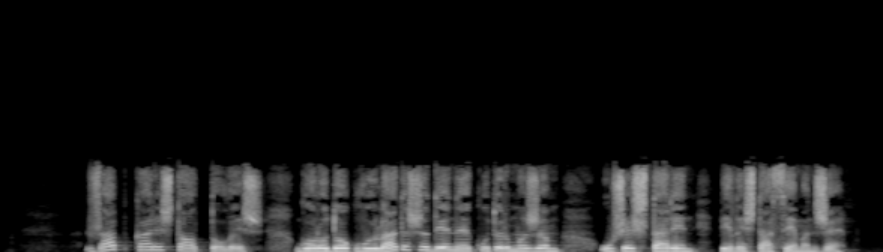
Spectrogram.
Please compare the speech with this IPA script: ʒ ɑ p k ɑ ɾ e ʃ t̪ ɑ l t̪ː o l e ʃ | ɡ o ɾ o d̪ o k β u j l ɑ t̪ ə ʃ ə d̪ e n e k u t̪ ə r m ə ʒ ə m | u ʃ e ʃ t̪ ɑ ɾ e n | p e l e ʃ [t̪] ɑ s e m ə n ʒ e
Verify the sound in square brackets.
correct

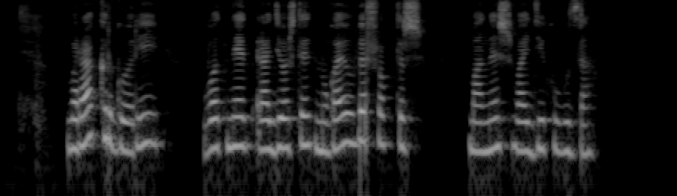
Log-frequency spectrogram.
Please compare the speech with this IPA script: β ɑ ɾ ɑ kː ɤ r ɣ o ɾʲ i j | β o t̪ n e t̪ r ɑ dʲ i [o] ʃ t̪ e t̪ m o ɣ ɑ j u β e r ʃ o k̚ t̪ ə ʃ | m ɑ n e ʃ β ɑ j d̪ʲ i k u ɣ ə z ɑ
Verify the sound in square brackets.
correct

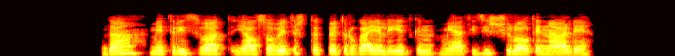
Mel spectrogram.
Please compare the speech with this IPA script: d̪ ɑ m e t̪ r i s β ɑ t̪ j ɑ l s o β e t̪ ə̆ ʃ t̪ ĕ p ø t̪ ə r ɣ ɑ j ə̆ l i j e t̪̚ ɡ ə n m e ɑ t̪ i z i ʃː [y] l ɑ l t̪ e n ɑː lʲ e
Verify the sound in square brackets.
correct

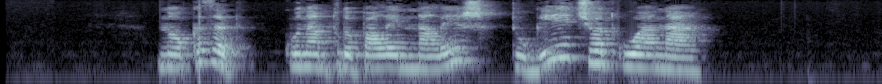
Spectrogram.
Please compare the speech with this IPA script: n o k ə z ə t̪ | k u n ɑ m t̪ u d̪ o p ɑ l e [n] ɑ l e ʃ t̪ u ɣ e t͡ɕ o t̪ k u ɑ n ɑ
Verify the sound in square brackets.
incorrect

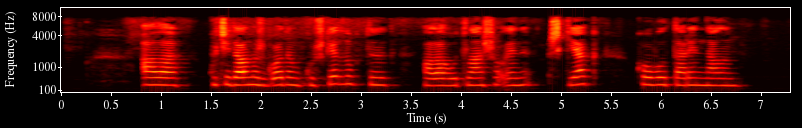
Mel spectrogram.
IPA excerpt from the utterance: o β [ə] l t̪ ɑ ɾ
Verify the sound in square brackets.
correct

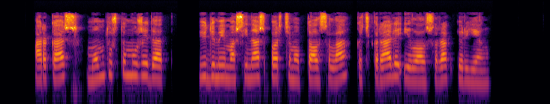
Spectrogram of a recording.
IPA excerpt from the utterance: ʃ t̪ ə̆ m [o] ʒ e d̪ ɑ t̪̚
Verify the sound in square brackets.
incorrect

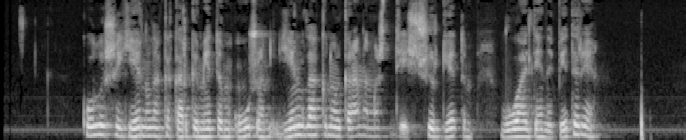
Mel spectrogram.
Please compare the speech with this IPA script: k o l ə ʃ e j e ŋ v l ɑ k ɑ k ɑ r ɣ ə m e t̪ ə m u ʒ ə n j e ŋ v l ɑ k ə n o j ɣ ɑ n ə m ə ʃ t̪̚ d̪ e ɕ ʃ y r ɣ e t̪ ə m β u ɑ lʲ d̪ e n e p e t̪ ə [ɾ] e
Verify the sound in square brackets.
correct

